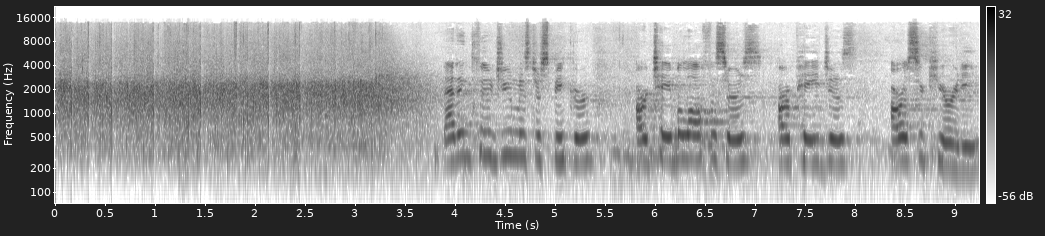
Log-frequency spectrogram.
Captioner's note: applause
